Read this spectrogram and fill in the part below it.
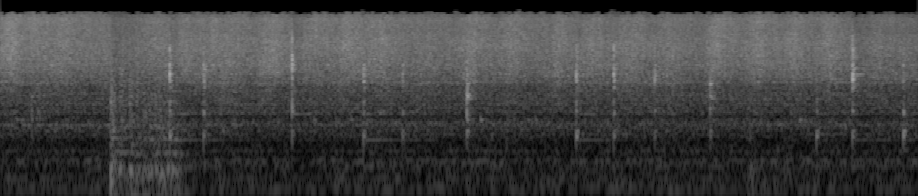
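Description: Garlic and onion sauté in a pan for minestrone soup, a steady close sizzle with regular clicks and taps of a spatula stirring against the pan.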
